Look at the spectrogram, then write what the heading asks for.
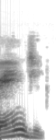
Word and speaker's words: end: Jamais, jamais pronunciar com som de DI aqui no final.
